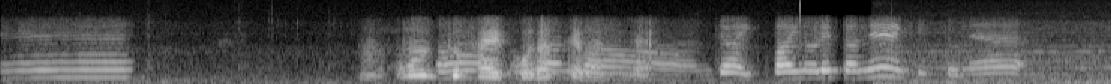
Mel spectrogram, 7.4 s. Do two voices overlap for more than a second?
Yes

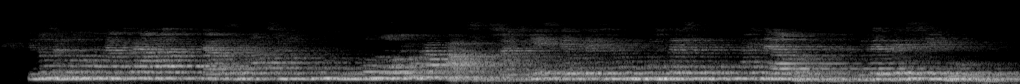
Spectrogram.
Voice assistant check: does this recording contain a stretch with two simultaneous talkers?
No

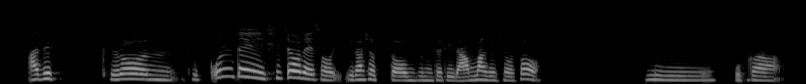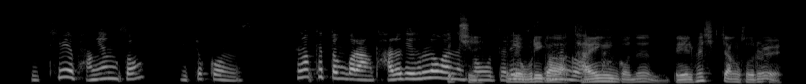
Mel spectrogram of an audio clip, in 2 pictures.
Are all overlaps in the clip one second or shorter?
No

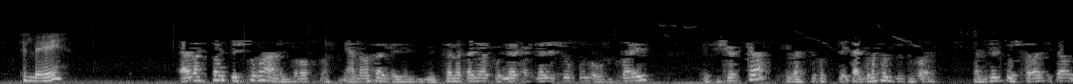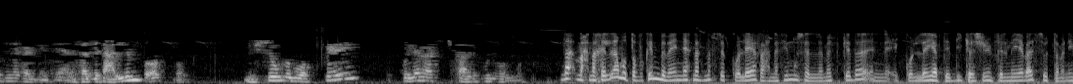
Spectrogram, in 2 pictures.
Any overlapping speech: No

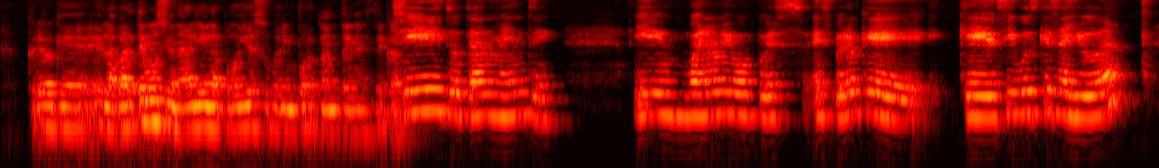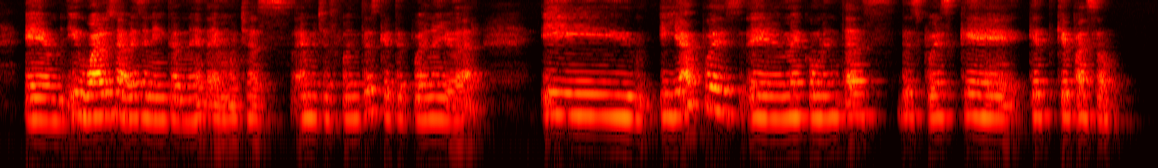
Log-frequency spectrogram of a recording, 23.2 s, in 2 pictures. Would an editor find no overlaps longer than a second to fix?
Yes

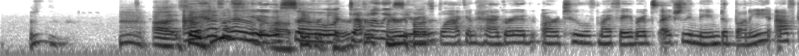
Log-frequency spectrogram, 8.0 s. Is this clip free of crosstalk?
No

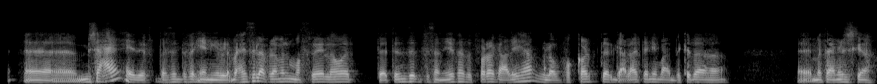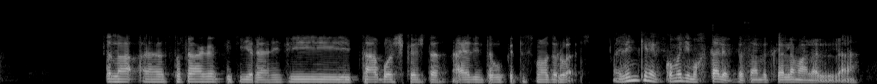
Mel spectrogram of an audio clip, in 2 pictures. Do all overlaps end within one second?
Yes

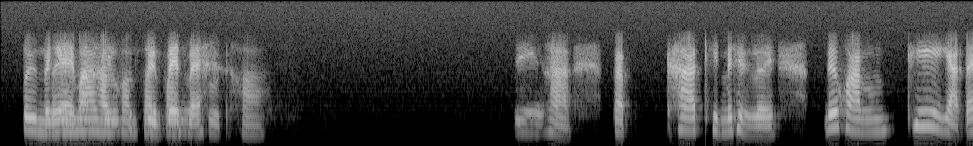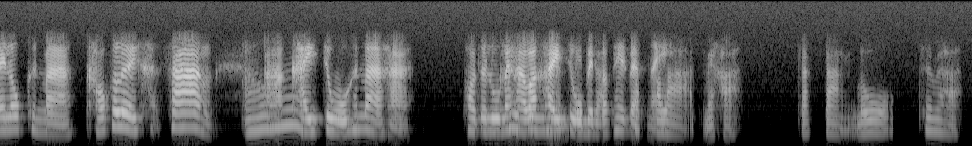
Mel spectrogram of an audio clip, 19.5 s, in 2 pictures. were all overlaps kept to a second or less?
No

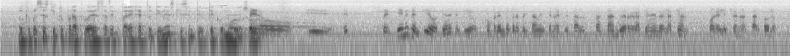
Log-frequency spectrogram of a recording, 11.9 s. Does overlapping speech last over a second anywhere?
No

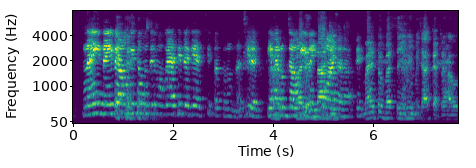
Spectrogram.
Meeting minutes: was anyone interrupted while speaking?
Yes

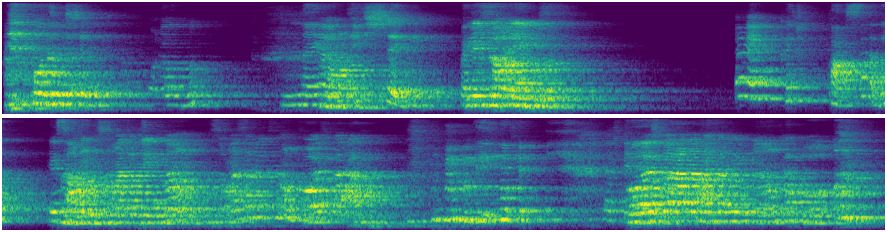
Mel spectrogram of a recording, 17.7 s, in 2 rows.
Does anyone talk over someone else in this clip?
Yes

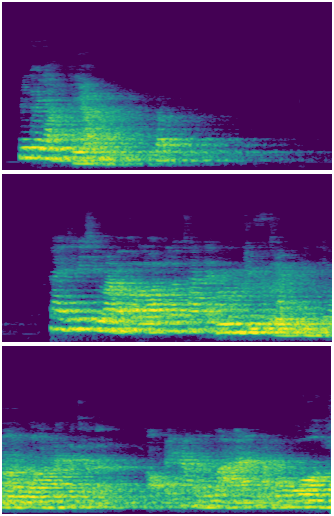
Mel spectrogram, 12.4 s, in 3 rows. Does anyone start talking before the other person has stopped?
Yes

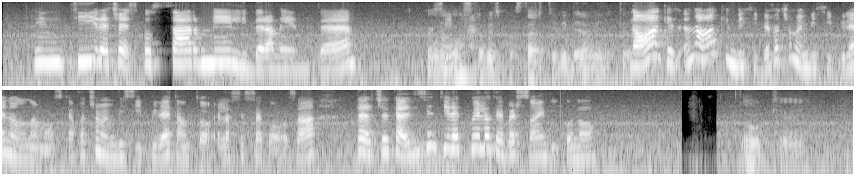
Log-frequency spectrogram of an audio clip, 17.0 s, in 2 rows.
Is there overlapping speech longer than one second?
No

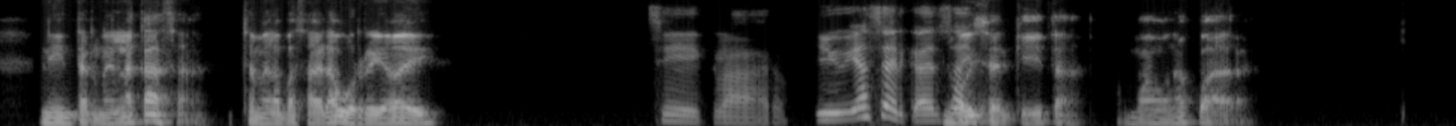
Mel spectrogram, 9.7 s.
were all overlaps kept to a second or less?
Yes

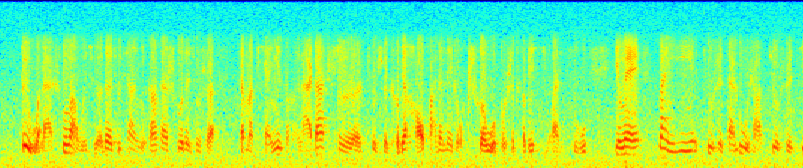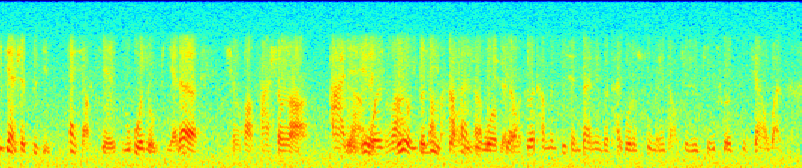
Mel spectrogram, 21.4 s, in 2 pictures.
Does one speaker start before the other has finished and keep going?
Yes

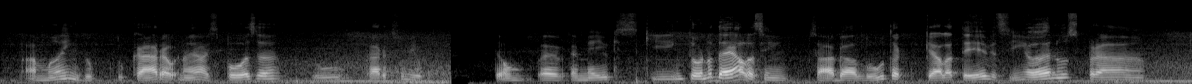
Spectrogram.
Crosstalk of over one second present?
No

